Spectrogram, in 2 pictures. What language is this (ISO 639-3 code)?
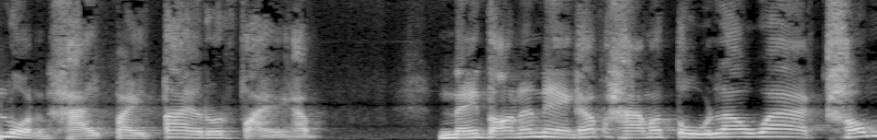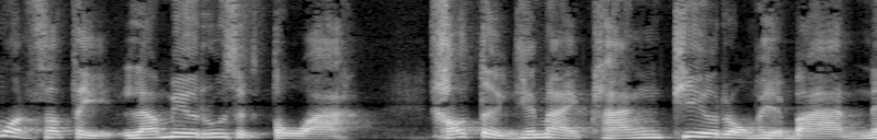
tha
